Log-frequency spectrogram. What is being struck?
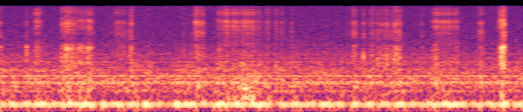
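Metal pen nib on a paper sheet.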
